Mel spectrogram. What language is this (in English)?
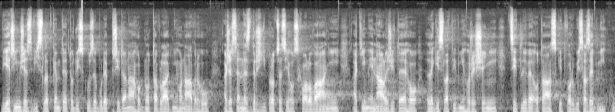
Czech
